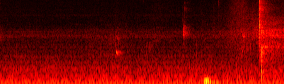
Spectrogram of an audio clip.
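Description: A man tastes beer from a glass: a low gulp about three seconds in, then a sharp lip smack just before the end, over a steady low hum.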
